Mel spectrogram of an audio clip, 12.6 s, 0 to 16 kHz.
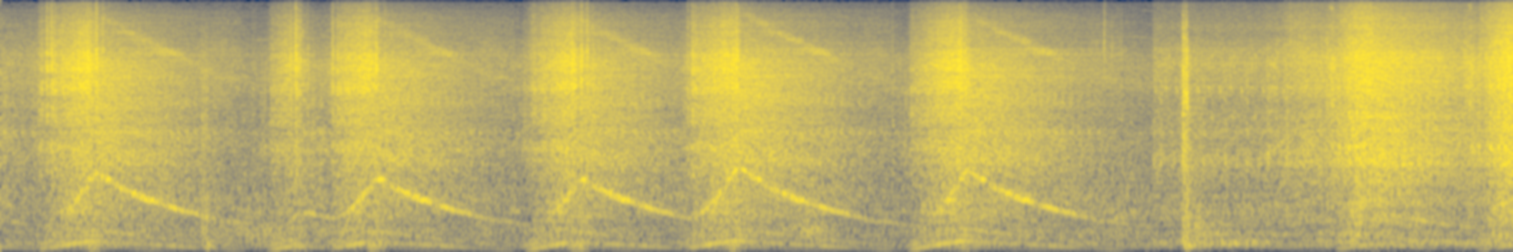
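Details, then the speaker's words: BMW 335i wagon, N54, new quiet sleeper exhaust (325 stock system with 335 front section), on a drive: clean pulls through rising rev sweeps, smooth shifts, muted exhaust, no misfire or drone. "well i gotta say i asked for something quiet and something quiet i have made"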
